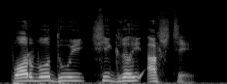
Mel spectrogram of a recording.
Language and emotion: Bengali, neutral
